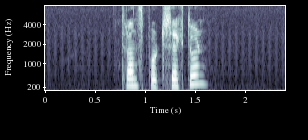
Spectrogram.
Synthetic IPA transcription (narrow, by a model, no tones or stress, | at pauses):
t̪ʰɾɑnspɔʈsɛkt̪ʊɳ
